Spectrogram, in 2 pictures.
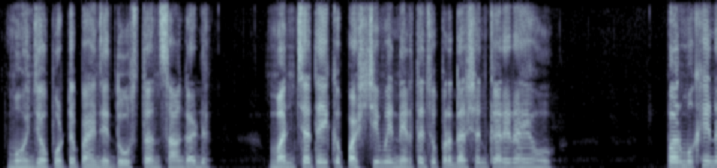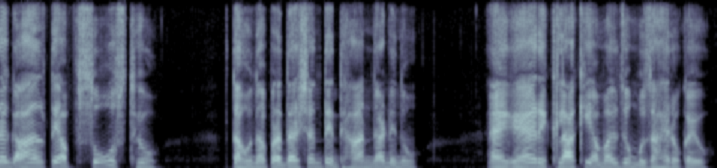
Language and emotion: Sindhi, sad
